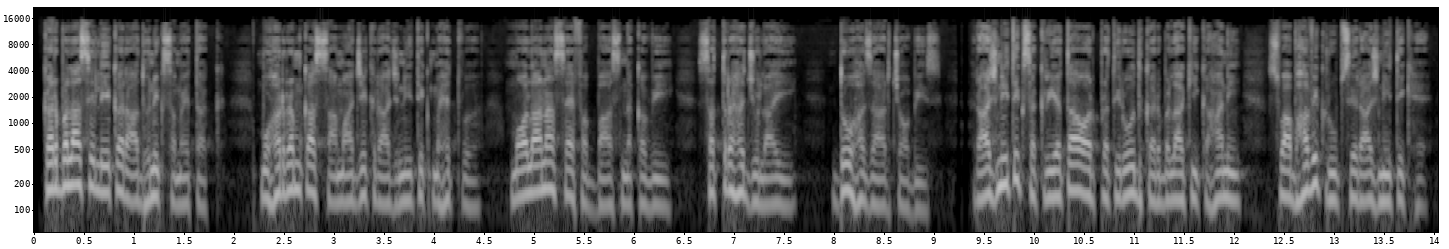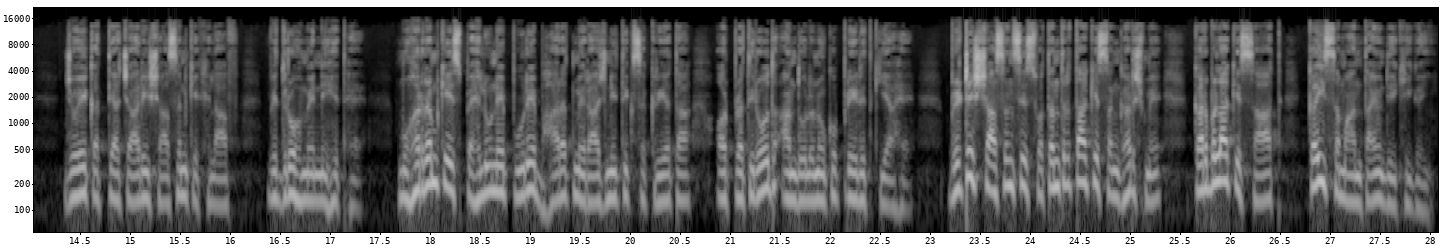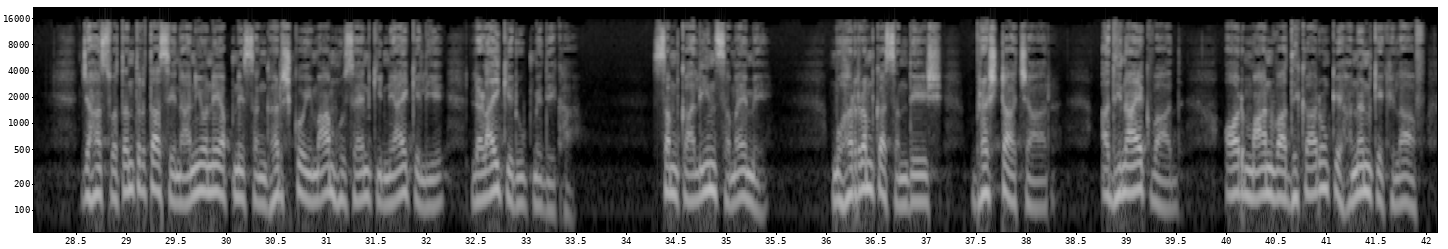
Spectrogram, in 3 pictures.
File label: Hindi; Karbali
